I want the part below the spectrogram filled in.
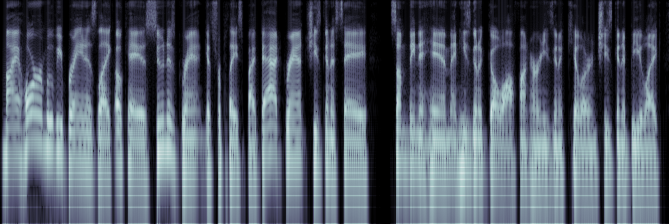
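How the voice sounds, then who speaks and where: Man, podcast co-host, smooth clear voice, dry close sound, casual story critique. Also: medium pitch, quick pace, few pauses, fairly bright tone, no room sound.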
